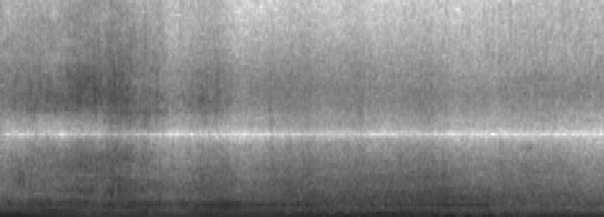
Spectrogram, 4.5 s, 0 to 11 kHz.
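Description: BMW E92 M3's 4.0-litre V8 engine revving under acceleration, its pitch rising, dropping away about a second in, then climbing again.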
